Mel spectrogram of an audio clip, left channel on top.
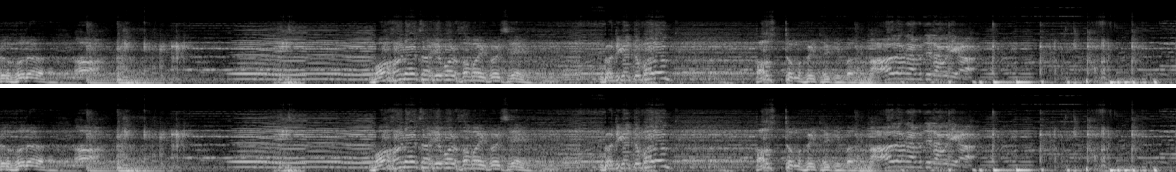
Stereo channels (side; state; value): both; identical; correlation 1.00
